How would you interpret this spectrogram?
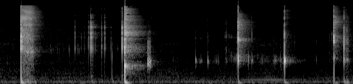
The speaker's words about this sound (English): I'll be quiet this time so people can actually hear the can open.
